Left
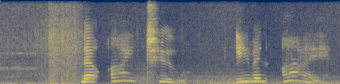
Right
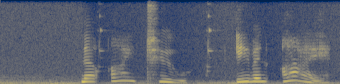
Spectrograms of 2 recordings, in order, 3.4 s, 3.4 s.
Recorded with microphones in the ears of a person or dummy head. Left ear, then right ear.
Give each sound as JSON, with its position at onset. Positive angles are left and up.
{"t": 0.8, "sound": "a woman speaking", "side_deg": 35}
